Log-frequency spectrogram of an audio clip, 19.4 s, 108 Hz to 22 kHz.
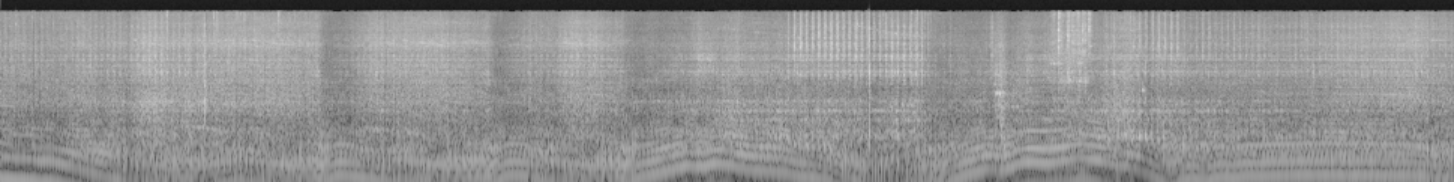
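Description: Nissan SR20DET turbocharged four-cylinder of an S14 Silvia heard from inside the cabin, its pitch falling off at the start, then rising and falling about four times as it is driven through light acceleration and lifts, and holding steady at low revs near the end.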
